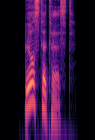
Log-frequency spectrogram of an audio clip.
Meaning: inflection of bürsten: 1. second-person singular preterite 2. second-person singular subjunctive II
- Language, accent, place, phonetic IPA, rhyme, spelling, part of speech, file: German, Germany, Berlin, [ˈbʏʁstətəst], -ʏʁstətəst, bürstetest, verb, De-bürstetest.ogg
